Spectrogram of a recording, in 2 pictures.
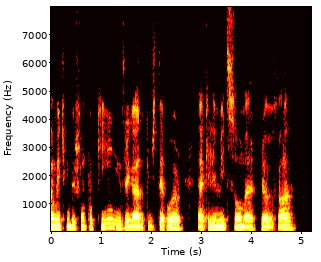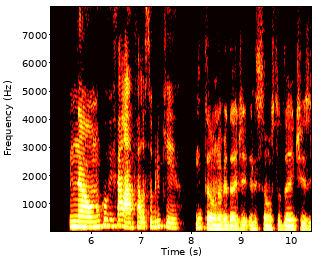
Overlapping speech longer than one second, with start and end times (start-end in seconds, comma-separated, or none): none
